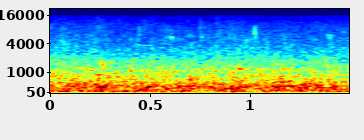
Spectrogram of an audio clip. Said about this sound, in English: And this one contains the highest mineral content found in any hot spring in the world. In only 5 minutes, 8,400 gallons of hot spring water rises to the surface. This water also keeps a pretty hot temperature, between 120 and 134.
